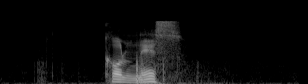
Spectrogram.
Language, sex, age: Norwegian, male, 51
